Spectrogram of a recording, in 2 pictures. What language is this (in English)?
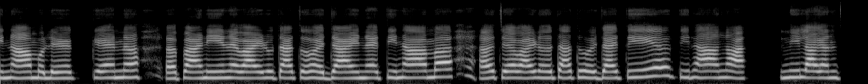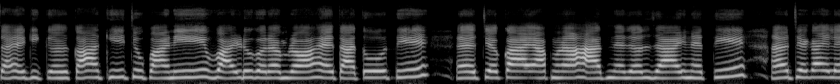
Bhili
